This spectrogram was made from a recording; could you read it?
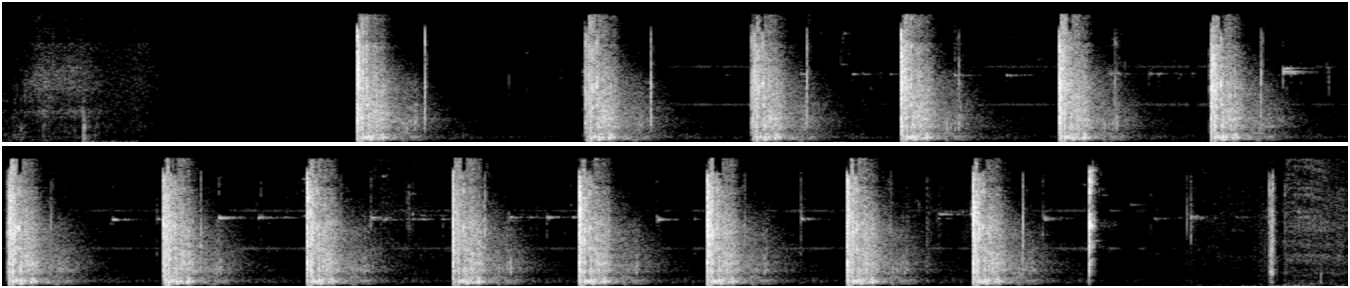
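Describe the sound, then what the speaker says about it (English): A PSA Micro Dagger pistol fires a string of about a dozen sharp, loud shots at a steady pace, each ringing out briefly, after a short pause at the start. "we're going to shoot, reload a few times to see whether or not the magazine works"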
